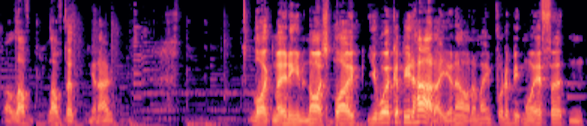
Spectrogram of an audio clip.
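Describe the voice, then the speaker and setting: A man's voice: mid-range voice, normal speed, faint music behind. A middle-aged man with an Australian accent, chatting casually on a livestream, full of fillers and "mate". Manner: loose, swearing, lots of "mate" and fillers. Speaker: livestream co-host. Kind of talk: casual chat.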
